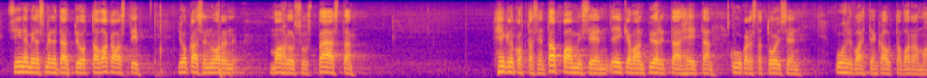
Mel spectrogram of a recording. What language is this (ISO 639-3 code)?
fin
